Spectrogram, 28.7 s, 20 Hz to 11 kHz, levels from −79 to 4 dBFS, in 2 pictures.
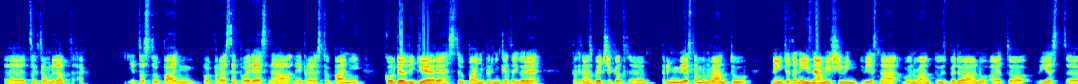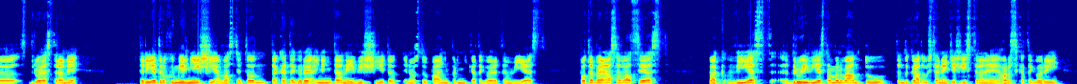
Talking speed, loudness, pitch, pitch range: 170 wpm, -19 LUFS, 125 Hz, 120-135 Hz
